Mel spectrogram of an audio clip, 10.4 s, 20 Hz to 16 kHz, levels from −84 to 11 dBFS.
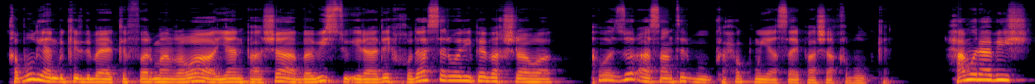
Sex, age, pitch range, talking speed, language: male, 30-49, 120-165 Hz, 155 wpm, Persian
